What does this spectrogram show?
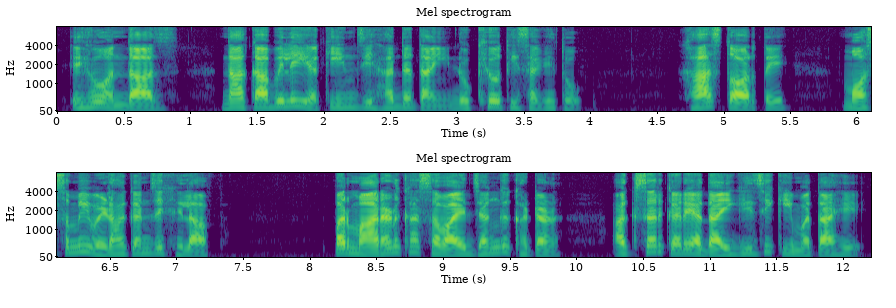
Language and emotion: Sindhi, neutral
